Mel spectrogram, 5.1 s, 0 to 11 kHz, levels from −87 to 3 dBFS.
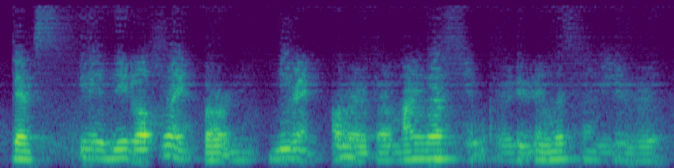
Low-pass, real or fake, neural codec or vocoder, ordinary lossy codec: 9.9 kHz; fake; codec, 44.1 kHz, 0.9 kbps, DAC; none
